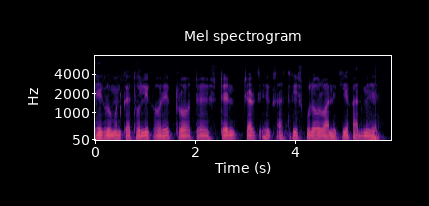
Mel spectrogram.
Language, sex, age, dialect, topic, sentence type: Hindi, male, 18-24, Awadhi Bundeli, agriculture, statement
